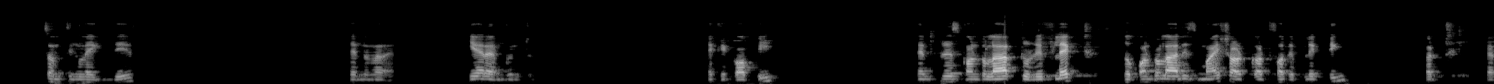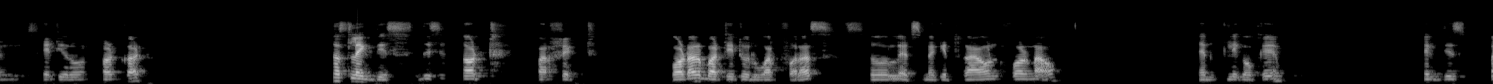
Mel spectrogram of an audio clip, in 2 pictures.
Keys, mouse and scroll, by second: 0.0-2.8 drag, 2.9-4.6 alt+drag, 5.8 ctrl+z, 6.6-8.4 alt+drag, 9.3 ctrl+r, 10.5 click, 11.5 shift+click, 13.2 click, 15.6 shift+click, 16.2 click, 21.7 ctrl+alt+f, 21.7 click, 24.9-25.3 scroll up 1, 26.8 click, 27.5 ctrl+x, 28.4 click.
